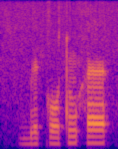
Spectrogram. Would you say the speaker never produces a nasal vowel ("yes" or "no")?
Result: no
